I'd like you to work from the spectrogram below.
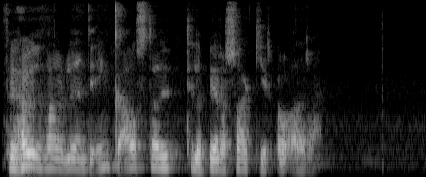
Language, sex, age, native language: Icelandic, male, 40-49, Icelandic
